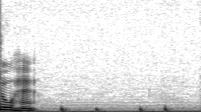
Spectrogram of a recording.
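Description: A woman says a couple of words, then a marker writes on a whiteboard with a few faint, soft ticks over a low steady hum.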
